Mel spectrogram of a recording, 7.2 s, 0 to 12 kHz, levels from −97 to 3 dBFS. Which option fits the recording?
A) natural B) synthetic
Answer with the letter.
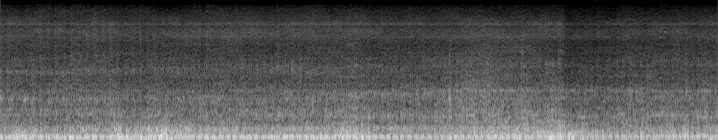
B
